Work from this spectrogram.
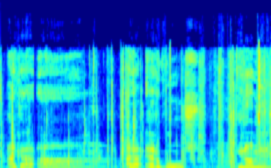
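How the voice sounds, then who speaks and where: Noticeable background noise surrounds a man speaking at a moderate pace. His pitch is very deep and low. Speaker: live streamer. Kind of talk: casual livestream chat. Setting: down the shore on vacation. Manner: loud.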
